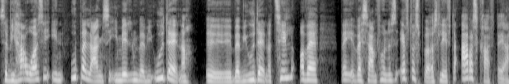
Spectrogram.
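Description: In a very clean recording with a silent background, a woman speaks at a moderate pace in a fairly high pitch. Her pitch swings very widely, and the sound is dry and close with no echo. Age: 50s. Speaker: think tank director. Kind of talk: panel discussion. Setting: studio.

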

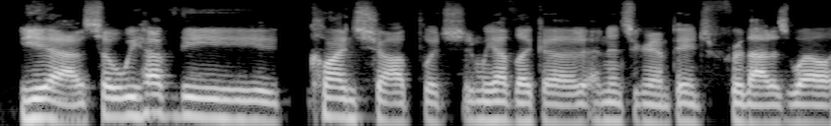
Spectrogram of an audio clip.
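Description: In a plain, everyday voice, a man with a Canadian accent speaks at a medium pitch and a moderate pace, his intonation fairly even. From Canada, Ontario. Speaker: magazine founder. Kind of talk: interview. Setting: remote call.

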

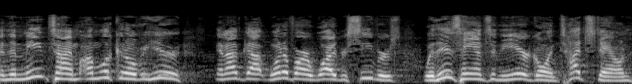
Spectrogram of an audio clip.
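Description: An extremely high-pitched male voice, animated and excited, at a moderate pace with ordinary pitch variation and noticeable background noise. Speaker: radio host and former player. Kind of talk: sports commentary, film breakdown. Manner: animated, excited.

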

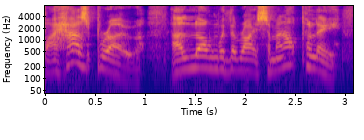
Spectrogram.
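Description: This man has a bright, sharp tone and a northern English accent, with ordinary pitch variation at a moderate pace. The recording is very clean, with a silent background. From northern England. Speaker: history podcast host. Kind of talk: scripted narration.

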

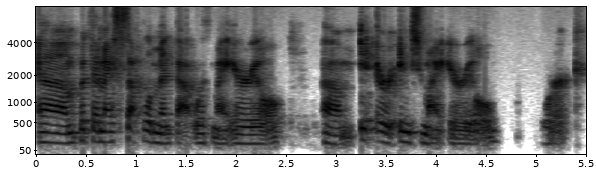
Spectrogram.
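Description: A woman with a Californian accent speaks at a moderate pace, with very even loudness. Her pauses are long and frequent. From Los Angeles, San Fernando Valley. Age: 40s. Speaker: contortionist and aerialist. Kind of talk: interview conversation.

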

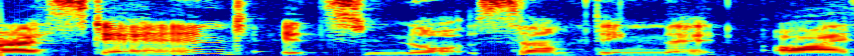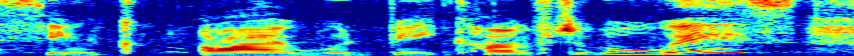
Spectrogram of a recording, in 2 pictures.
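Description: A woman with an Australian accent and a fairly low pitch, on a very clean recording with a silent background. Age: 20s. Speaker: radio host. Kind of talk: casual chat. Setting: studio.

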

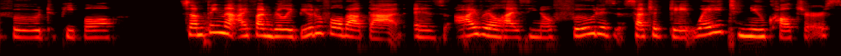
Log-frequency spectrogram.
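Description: A woman with a Canadian accent uses a normal speaking voice at a moderate pace, with ordinary pitch variation and big swings in loudness. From Canada. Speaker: podcast host. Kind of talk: interview.

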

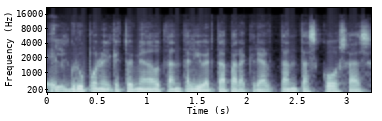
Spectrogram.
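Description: With a dark, mellow tone, a man talks at a fairly quick pace, his medium pitch carried in fairly even intonation. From Argentina, Mendoza. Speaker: TV presenter and journalist. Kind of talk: interview. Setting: studio.

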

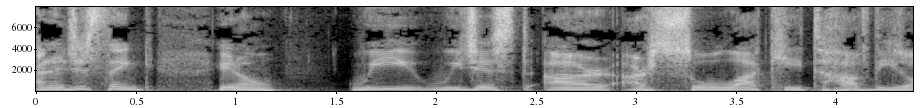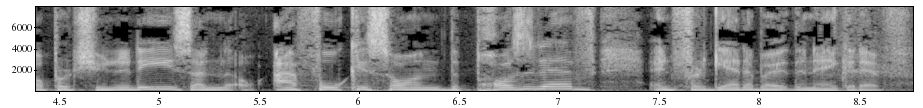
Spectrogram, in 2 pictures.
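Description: Against a quiet background, a man with a high-pitched voice keeps his loudness very even. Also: ordinary pitch variation, moderate pace. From Scotland. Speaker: realtor. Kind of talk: radio interview.

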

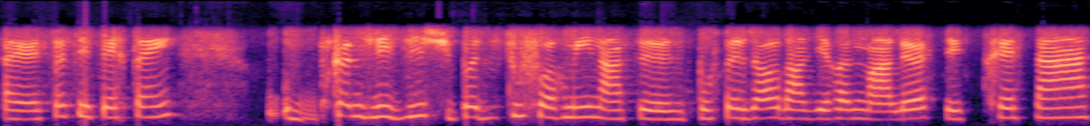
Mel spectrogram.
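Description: A woman speaks with a Quebec accent at a fairly high pitch and with fairly even intonation. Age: 20s. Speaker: nurse. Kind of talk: interview.

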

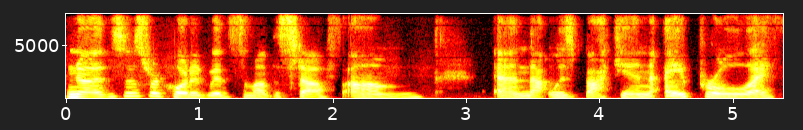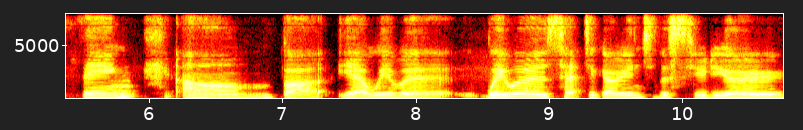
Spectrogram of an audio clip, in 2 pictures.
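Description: Woman with an Australian accent, fairly low pitch and ordinary pitch variation, speaking at a fairly slow pace in a dry, close sound with no echo. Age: 20s. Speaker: musician. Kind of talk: casual chat.

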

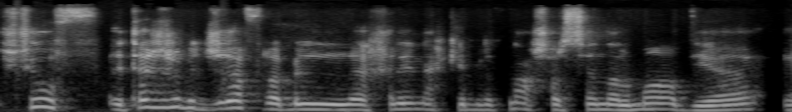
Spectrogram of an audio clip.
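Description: A dark, mellow tone in a dry, close sound with no echo. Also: man. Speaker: musician and music producer. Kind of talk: casual interview chat. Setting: Ramallah.

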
